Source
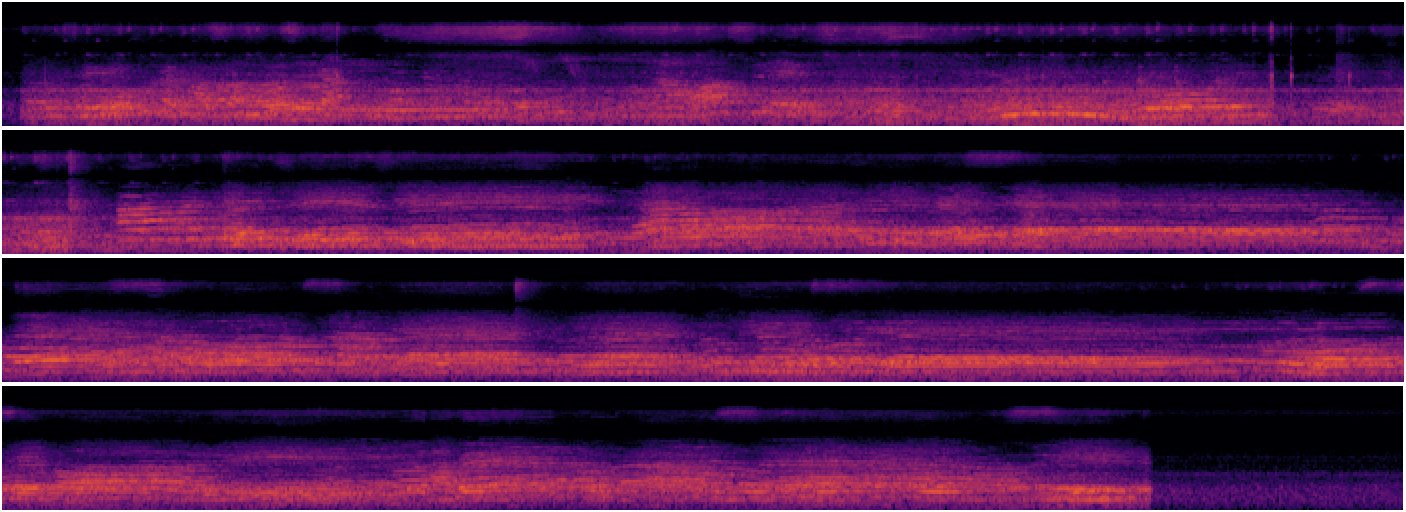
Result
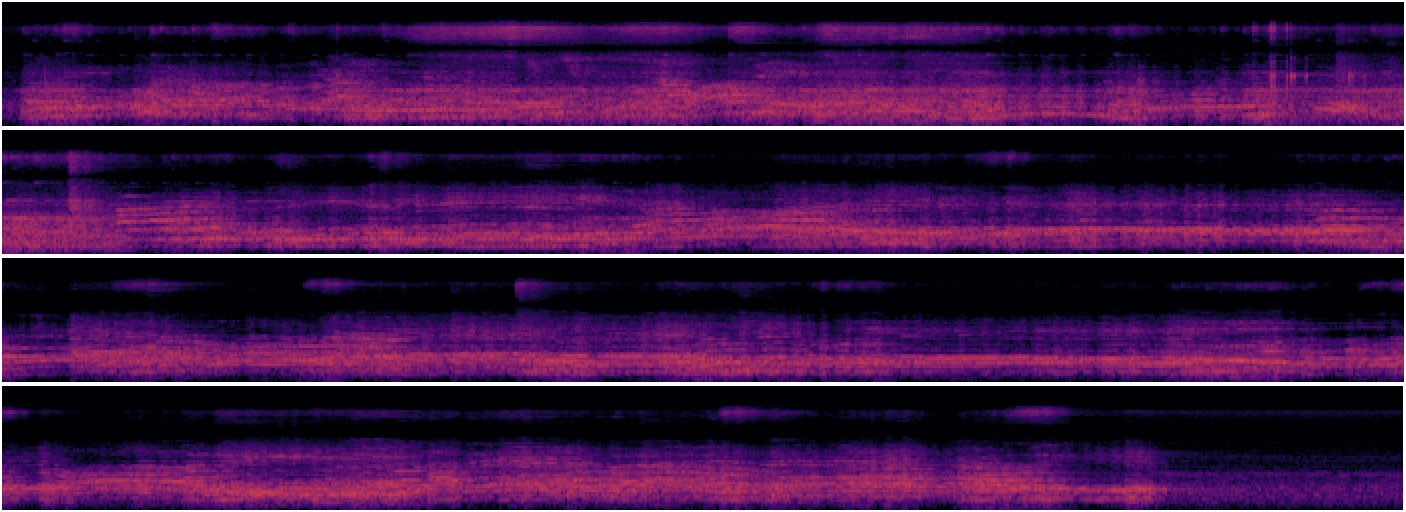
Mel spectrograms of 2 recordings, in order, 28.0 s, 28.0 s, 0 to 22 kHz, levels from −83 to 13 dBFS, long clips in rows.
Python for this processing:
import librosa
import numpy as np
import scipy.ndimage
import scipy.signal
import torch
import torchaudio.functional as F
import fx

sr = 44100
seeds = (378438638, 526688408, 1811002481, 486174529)

y = fx.over_compress(x, sr, threshold_db=-35.0, ratio=-1.0)
y = fx.low_shelf(y, sr, hz=270.0, db=-11.0)
y = fx.comb_fb(y, sr, f0_hz=190.0, decay_s=1.3, harmonics='all', damping=0.0, mix_pct=70)
y = fx.room_early_taps(y, sr, ms=(15, 76), db=(-5.5, -7.0))
y = y * 10.0 ** (8.0 / 20.0)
